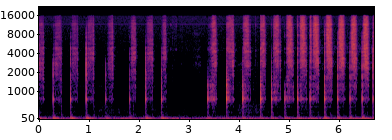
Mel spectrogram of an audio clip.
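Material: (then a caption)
Chalk. Fingertips hold a yellow chalk stick and shade near the center of a flower drawn on a flat, solid black chalkboard. Rapid, scratchy strokes rasp against the board in quick bursts, pause briefly, then resume faster and denser until the end.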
